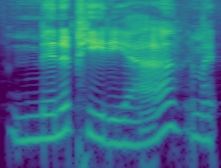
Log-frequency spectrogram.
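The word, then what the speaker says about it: MNopedia: She is the editor of the Digital Encyclopedia of Minnesota History called Minipedia. I am saying that right. – Okay. You got it just right.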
